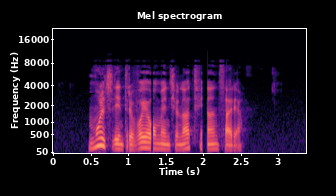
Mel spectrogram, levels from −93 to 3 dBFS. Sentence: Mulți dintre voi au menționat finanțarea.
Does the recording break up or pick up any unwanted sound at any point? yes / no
yes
